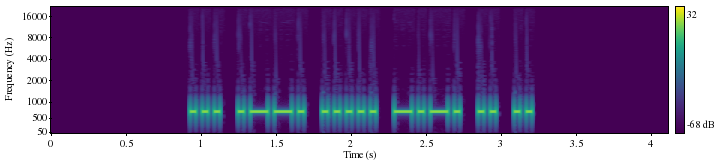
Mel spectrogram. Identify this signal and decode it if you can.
Morse code, heard as a keyed tone, about 30 wpm, 700 Hz. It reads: SP5CII
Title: DXCC-100 Call Signs - 6 Characters - 30wpm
